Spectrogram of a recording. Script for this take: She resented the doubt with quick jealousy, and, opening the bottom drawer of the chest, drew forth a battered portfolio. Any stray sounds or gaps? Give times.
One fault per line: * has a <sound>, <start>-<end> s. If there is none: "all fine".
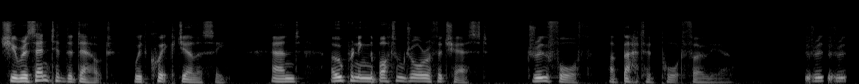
* has a laugh, 8.1-8.5 s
